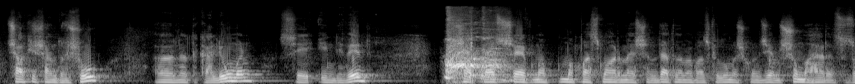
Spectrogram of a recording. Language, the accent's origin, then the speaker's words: Albanian; Kosovo; si Kosovar, edhe na si Shqiptarët, si shqiptar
